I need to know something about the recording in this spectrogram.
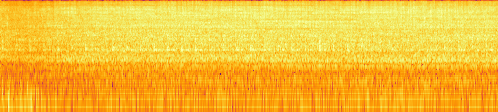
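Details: Toyota FJ warm start, heard in the interior: sharp metallic tapping over a steady idle, faster in park/neutral and slower under load in drive. Initial clattering turns into slower, louder knocking; cause unknown.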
